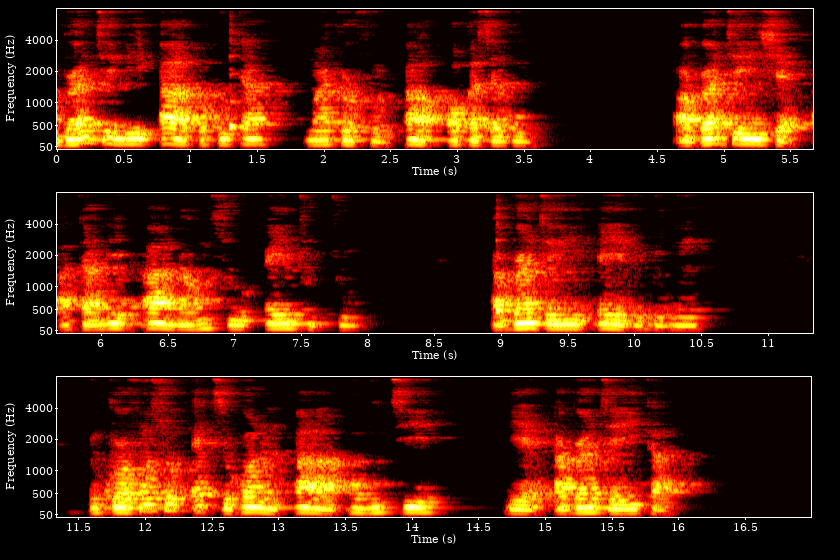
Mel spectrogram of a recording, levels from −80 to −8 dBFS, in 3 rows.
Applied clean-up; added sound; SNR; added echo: classical method WPE with log-MMSE.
